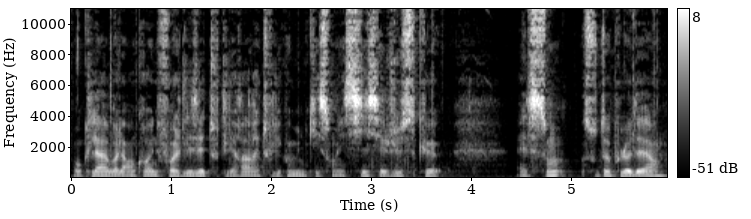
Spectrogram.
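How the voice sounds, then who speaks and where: With a dark, mellow tone and a somewhat breathy quality, a man talks very fast at a fairly low pitch, his intonation fairly even, on a very clean recording with a silent background. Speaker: YouTube card collector. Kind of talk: casual video commentary, unboxing. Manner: hesitant, many filler words.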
